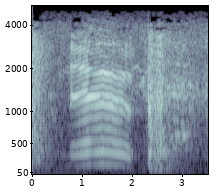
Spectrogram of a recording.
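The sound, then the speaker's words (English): A single long, drawn-out cow moo, loud, holding steady for over a second before cutting off, followed by a burst of rough, noisy sound. “Ask her. She's a cow.”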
